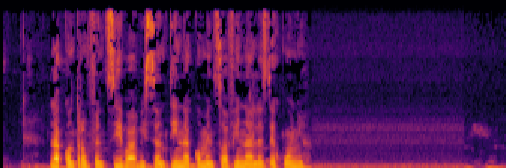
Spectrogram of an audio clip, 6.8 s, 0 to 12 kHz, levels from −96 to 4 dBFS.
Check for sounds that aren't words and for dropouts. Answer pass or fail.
pass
